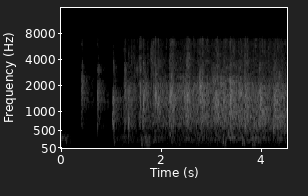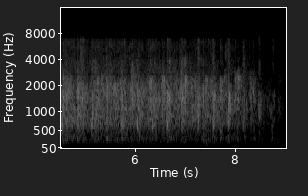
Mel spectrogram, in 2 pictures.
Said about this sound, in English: that applause was for you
